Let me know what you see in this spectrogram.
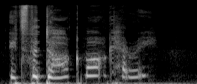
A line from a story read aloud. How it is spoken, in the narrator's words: Hermione moaned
